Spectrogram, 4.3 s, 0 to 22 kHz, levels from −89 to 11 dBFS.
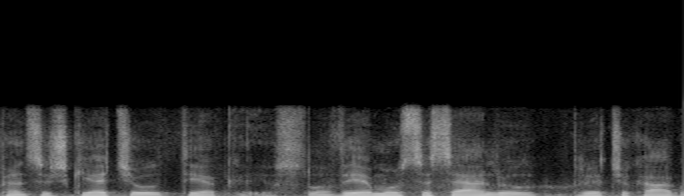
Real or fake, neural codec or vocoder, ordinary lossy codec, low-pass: fake; codec, 24 kHz, 0.9 kbps, WavTokenizer, small release; Opus, 64 kbps; 9.9 kHz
